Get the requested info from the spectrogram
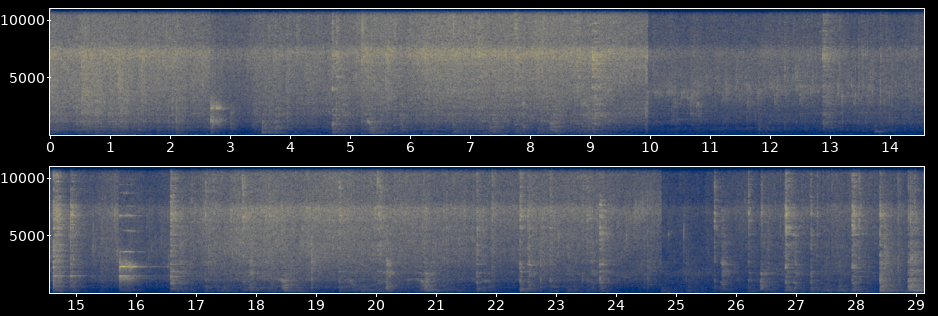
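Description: Chopped onions, green chillies and tomato sizzling in hot oil in a metal kadai, loud at first and quieter after about ten seconds. A metal spatula scrapes and clinks against the pan as they are stirred, more often in the second half.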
